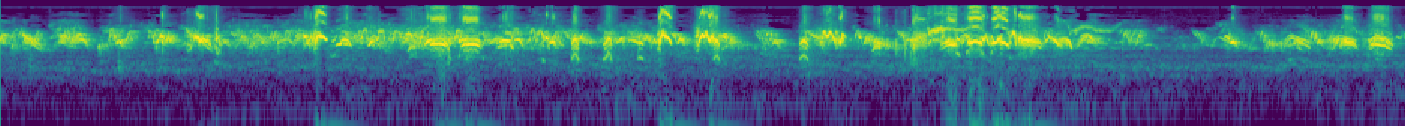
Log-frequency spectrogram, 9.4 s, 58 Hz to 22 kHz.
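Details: An osprey at the nest with a small live fish, 7:10 AM, 13 July 2018, calls almost nonstop, a dense stream of high whistled cheeps with slurred inflections, dropping briefly near the end before resuming.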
